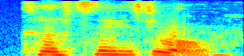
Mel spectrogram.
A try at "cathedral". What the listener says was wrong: Yes.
